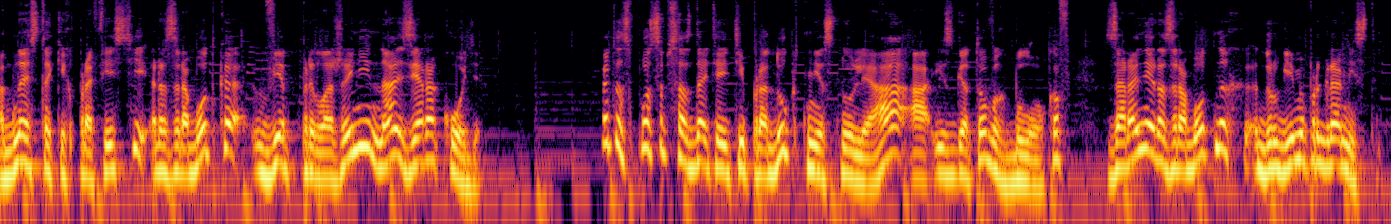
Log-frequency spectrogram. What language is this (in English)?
Russian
